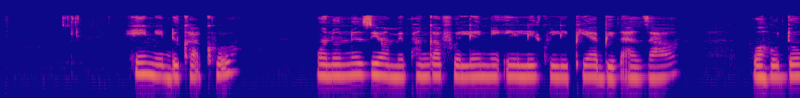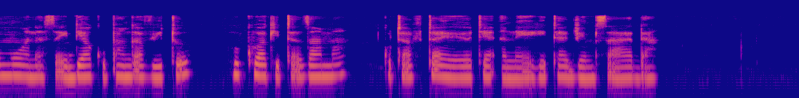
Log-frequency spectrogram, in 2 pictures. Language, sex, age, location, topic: Swahili, female, 18-24, Nairobi, finance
